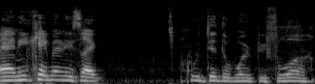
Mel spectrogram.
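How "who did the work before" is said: put-on Staten Island accent. Retell what the guy asked when he came in, in a classic Italian Staten Island guy voice. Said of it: "your classic like Italian like Staten Island or Long Island".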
